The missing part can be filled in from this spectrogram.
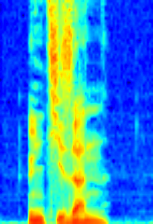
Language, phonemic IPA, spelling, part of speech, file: French, /ti.zan/, tisane, noun, Fr-tisane.ogg
- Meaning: 1. herbal tea; tisane 2. beating, pounding, thrashing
